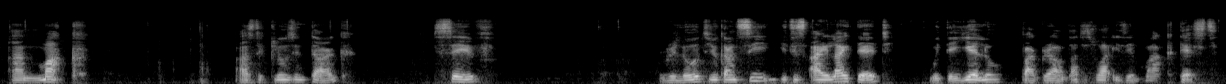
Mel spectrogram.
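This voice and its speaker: Slow, husky-voiced man teaching code. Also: on the low side. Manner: patient, repetitive step-by-step explaining. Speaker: coding instructor. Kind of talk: screen-recorded coding tutorial.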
